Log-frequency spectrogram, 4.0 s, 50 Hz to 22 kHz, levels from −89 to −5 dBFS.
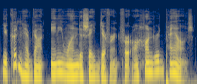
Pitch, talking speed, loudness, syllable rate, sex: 105 Hz, 195 wpm, -18 LUFS, 4.9 syllables/s, male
